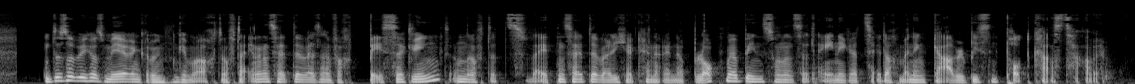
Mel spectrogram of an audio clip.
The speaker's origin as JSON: {"language": "German", "country": "Austria", "said": "Und gegen Ende dieser Folge hat er gemeint, dass es dieses Produkt sicherlich auch bei uns in Österreich geben würde."}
